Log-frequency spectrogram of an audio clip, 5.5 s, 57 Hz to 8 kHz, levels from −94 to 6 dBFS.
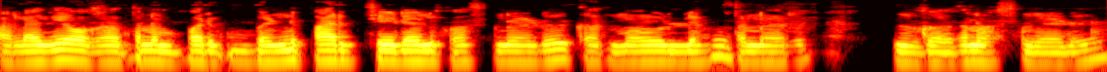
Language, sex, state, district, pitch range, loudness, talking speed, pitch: Telugu, male, Andhra Pradesh, Krishna, 120-125 Hz, -17 LUFS, 120 wpm, 120 Hz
